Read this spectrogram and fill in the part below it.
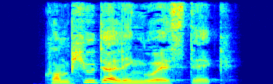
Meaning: computational linguistics (an interdisciplinary field dealing with the statistical and/or rule-based modeling of natural language)
- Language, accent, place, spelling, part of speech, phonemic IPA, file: German, Germany, Berlin, Computerlinguistik, noun, /kɔmˈpjuːtɐlɪŋɡʊ̯ɪstɪk/, De-Computerlinguistik.ogg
